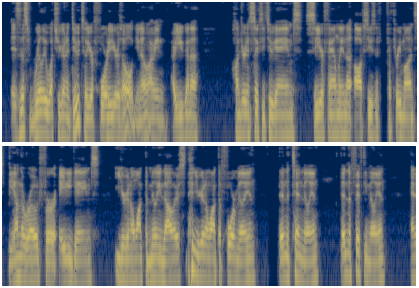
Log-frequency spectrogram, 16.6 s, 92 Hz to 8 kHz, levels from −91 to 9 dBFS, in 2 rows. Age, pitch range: 20-39, 100-115 Hz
